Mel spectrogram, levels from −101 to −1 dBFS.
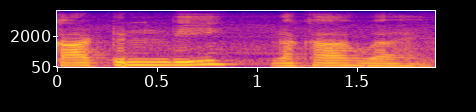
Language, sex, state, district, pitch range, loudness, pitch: Hindi, male, Arunachal Pradesh, Lower Dibang Valley, 125-155 Hz, -15 LUFS, 140 Hz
